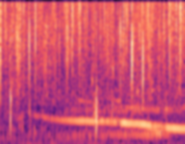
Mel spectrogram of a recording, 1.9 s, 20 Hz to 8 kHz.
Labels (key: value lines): label: biophony
recorder: SoundTrap 300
